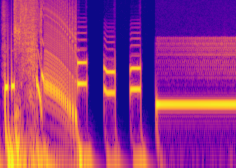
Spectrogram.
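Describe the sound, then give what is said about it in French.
A burst of swooping electronic noise gives way to three quick touch-tone dialing beeps, followed by a steady, unbroken telephone tone humming at even volume. No voices are present. “On va tester le rythme d'une dame ce matin au téléphone.”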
